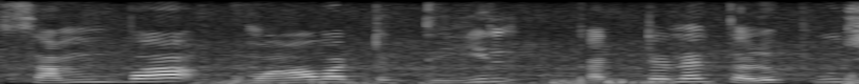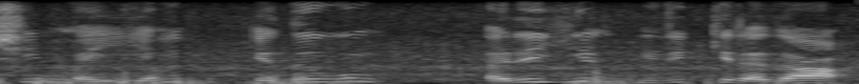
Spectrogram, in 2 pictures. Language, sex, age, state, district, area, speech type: Tamil, female, 45-60, Tamil Nadu, Dharmapuri, rural, read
